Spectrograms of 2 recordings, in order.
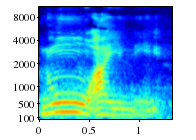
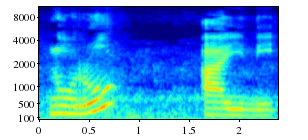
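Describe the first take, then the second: First: The r is dropped, leaving only nu. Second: An extra u vowel follows the r. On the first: "orang Jepang pasti akan mendengarnya menjadi nu" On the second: "saya nggak mau dipanggil dengan Nu Aini, saya bilangnya akan Nuru Aini"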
